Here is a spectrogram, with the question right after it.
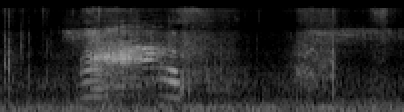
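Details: A single loud, drawn-out meow from a Korat cat at play in an autumn garden, rising then sliding down, rich in harmonics, followed by soft rustling.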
